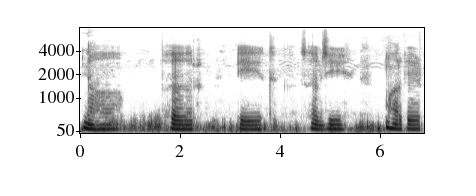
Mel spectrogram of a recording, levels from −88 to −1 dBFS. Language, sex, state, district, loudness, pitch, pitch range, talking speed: Hindi, male, Rajasthan, Jaipur, -17 LUFS, 120 Hz, 115-130 Hz, 50 wpm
